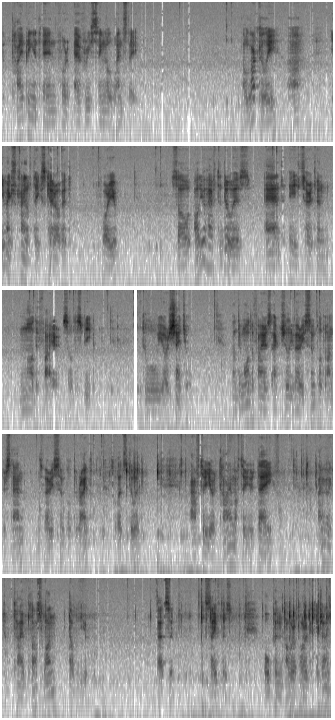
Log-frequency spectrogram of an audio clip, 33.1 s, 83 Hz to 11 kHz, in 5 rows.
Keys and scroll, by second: 22.5 ctrl+n, 22.5 ctrl+e, 23.0 ctrl+b, 23.5 space, 26.2 1, 27.3 w, 30.6 ctrl+x, 30.7 ctrl+s, 31.2 alt+x, 31.9-33.0 typing.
